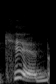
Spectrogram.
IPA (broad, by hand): kɪb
